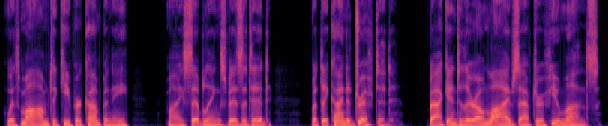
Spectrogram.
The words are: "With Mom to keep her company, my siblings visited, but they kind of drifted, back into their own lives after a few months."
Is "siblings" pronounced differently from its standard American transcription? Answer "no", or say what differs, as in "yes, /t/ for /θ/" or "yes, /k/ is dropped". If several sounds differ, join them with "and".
no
